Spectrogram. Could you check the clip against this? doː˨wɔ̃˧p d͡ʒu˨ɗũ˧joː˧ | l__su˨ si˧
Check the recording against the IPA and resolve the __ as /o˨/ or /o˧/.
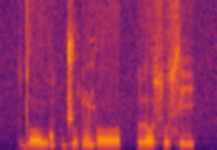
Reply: o˧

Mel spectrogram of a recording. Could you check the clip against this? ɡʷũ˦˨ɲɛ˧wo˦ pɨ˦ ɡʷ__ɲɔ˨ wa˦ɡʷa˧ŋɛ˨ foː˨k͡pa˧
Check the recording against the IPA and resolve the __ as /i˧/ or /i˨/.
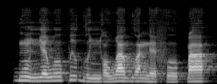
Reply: i˨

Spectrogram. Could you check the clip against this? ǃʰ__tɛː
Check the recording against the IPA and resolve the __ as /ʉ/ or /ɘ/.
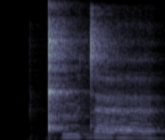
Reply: ʉ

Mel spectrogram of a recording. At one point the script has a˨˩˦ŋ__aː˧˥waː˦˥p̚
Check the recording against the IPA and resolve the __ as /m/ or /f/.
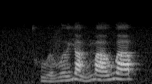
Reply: m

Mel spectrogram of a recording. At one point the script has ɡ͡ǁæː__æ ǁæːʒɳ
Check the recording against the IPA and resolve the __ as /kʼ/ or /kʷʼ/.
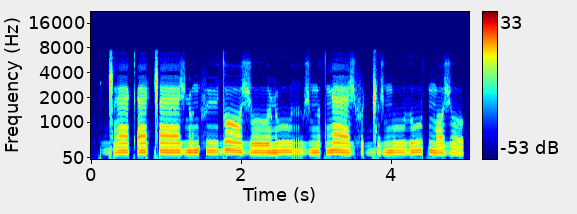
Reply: kʼ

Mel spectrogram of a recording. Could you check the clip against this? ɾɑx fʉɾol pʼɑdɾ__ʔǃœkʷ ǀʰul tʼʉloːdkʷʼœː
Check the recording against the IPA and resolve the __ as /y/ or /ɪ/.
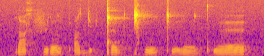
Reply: y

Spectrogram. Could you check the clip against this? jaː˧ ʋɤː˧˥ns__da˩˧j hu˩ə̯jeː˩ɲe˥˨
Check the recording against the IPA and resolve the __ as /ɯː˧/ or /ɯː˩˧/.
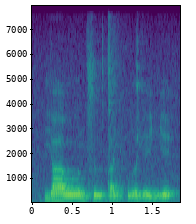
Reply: ɯː˩˧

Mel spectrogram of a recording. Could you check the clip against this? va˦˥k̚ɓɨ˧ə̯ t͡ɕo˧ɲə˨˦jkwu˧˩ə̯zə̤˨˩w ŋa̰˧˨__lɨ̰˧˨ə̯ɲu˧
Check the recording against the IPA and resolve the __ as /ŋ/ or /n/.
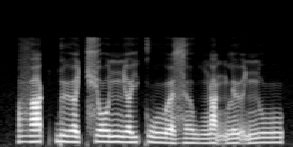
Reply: ŋ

